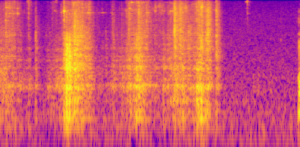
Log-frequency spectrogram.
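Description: Sterling silver jewelry clinking and jingling as a hand rummages through a pile of necklaces, chains and earrings, in a few short bursts over the first three seconds.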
